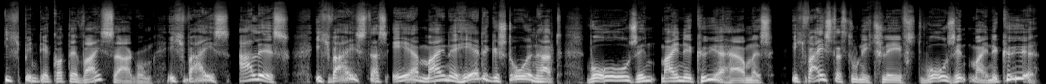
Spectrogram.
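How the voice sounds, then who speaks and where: A man voicing an angry, indignant god who booms out accusations in a storybook telling. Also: a little slow, vocal fry, few pauses, breathy edge, dry recording, clean studio sound, heavily acted. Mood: furious, accusing. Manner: booming, indignant, emphatic. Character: furious thundering god accusing a thief.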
